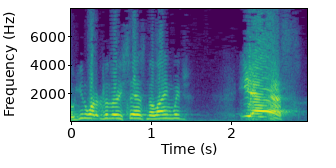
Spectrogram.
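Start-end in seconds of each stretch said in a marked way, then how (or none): 2.1-2.9 Yes! shouted much higher and louder; emphatic yes. Shown as a demonstration. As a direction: burst out Yes! with full emphasis.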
